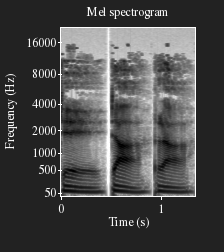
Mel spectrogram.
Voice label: "tetara", concat syllables; Affixing experiment

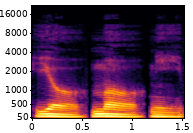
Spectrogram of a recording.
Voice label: "yomoni", concat syllables; Affixing experiment

